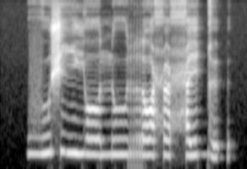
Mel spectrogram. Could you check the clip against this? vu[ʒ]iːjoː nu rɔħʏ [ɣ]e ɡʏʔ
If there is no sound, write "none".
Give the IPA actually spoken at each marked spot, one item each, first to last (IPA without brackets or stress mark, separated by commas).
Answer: ʃ, ħ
